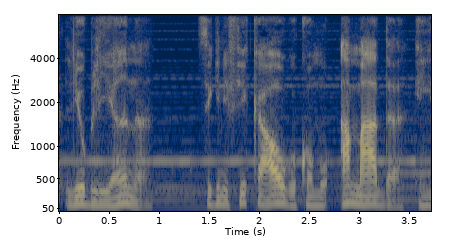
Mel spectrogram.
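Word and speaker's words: Ljubljana: Seu nome, que se pronuncia Liubliana, significa algo como amada em esloveno.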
